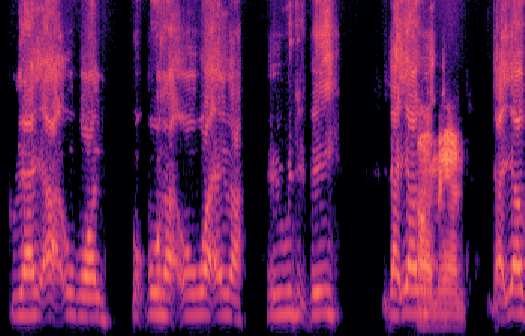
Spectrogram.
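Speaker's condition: Cerebral palsy; arms affected

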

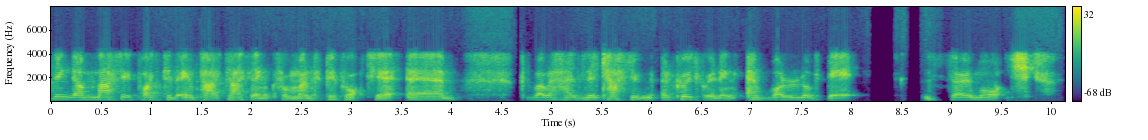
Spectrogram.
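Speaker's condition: Down syndrome; learning disability

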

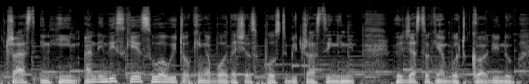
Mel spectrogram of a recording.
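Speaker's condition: No condition

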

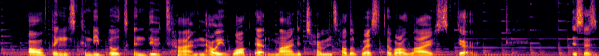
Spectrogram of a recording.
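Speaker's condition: No condition

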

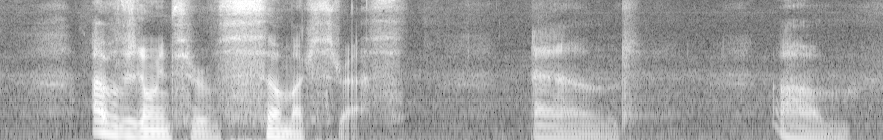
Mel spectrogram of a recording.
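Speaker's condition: Speech impediment

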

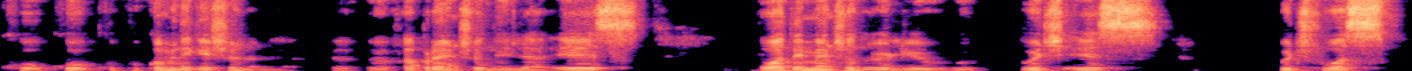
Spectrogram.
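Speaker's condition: Stuttering; broken, choppy non-fluent speech, dreads answering strangers like jeepney drivers, public communication affected; repeated sounds

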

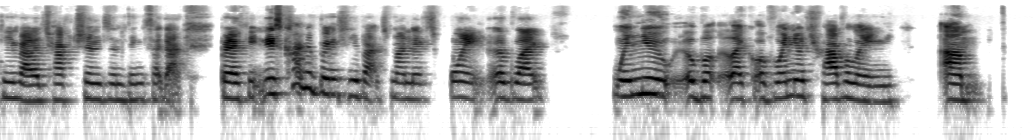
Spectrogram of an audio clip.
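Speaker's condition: Cerebral palsy; battery-powered wheelchair user, bilateral cochlear implants for hearing loss, carries spare cochlear implant

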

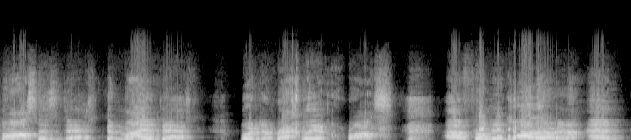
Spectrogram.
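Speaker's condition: Cerebral palsy, spastic quadriplegia

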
